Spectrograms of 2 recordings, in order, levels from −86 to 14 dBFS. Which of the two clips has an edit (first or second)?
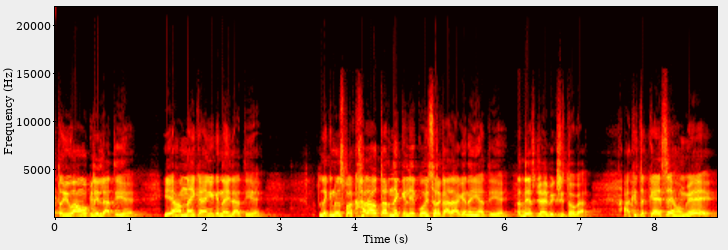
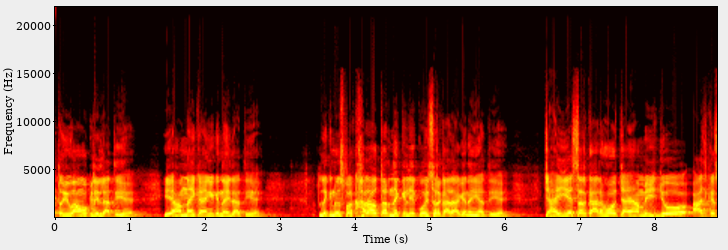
first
